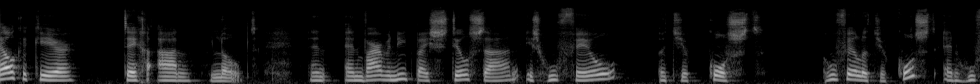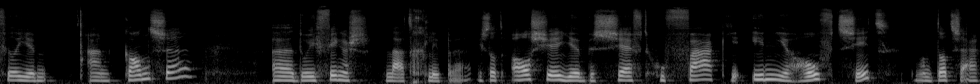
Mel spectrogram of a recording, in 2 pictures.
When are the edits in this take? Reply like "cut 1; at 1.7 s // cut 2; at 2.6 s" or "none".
cut 1; at 14.5 s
